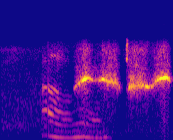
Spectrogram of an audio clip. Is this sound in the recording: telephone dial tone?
no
